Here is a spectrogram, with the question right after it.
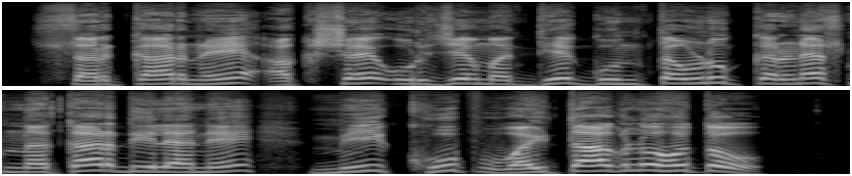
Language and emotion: Marathi, angry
